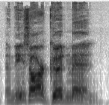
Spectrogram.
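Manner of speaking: usual speaking voice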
